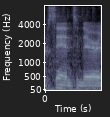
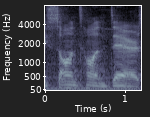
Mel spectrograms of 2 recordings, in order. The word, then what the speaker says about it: Santander: None of these batters that came after Santandere and Mickey could do what they could do. All right, I just heard the PA announcer say son dare. So, I've been saying it wrong all video.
